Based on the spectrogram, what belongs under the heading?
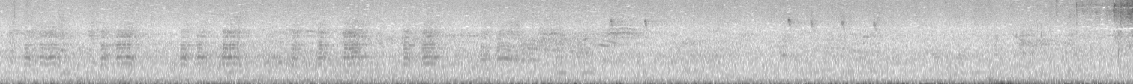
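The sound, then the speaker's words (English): A bird that came out from under decking beats its wings and splashes across the water's surface, half flying and half waddling, in a steady, rushing wash of noise. Goose-like honking calls sound in the background early on. “I just went to take a picture and this bird came out from under the decking that I'm standing on and whooshed its way across the water in a half fly, half kind of waddle across the water's surface.”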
